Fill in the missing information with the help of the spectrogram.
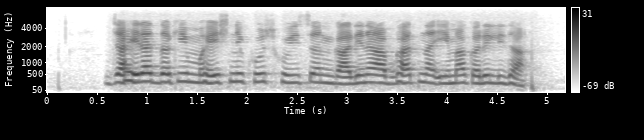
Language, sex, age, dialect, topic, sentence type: Marathi, female, 18-24, Northern Konkan, banking, statement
